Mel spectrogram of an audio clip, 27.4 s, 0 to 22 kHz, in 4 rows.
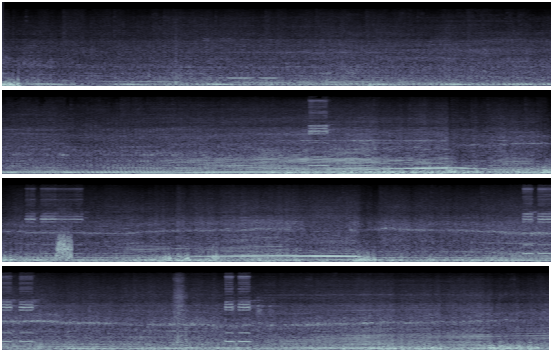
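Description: KTM Duke 250's single-cylinder engine pulling as the bike accelerates on the road, its note climbing and then dropping at gear changes, over a steady rumble of wind and road. Short horn beeps sound a few times in the second half.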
